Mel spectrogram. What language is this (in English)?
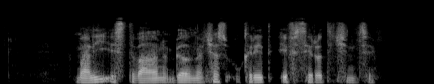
Czech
